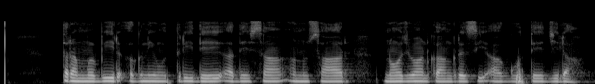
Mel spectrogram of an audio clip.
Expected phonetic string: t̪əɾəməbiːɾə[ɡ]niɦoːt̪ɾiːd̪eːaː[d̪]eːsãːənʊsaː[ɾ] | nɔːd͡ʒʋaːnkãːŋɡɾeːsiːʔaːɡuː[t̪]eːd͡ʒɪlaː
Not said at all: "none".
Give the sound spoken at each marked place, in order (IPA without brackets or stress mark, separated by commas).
ɡ, d̪, ɾ, t̪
